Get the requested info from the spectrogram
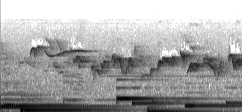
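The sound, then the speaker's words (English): Toucans call from trees in thick, rainforest-like woodland around a train station, skipping across the branches from tree to tree: a run of bright, warbling chirps that rise and fall continuously over a steady, sustained low musical drone, with no one speaking. “John sees some toucan birds in the trees.”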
